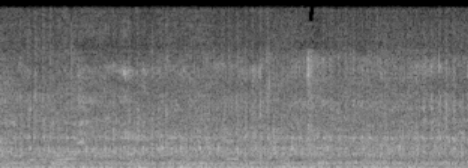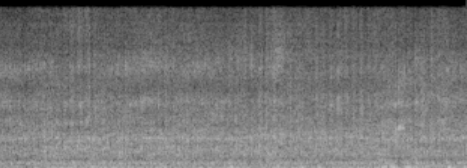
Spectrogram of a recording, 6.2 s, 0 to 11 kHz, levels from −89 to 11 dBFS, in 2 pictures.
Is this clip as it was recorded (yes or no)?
no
